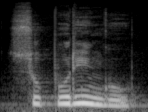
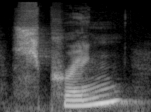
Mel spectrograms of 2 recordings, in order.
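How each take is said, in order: First: Vowels are inserted between and after the consonants. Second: The word starts with a consonant cluster. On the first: "may simplify English consonant clusters" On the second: "English consonant clusters like spring"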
